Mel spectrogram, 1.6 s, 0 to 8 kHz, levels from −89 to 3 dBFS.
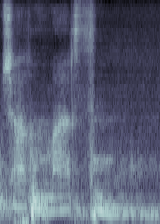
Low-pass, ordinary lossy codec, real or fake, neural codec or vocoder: none; none; fake; codec, 16 kHz, 0.8 kbps, ZipCodec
